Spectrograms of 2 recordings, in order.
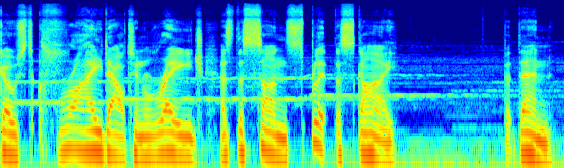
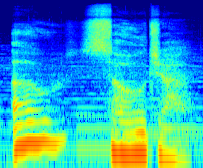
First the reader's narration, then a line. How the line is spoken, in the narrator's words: sighed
